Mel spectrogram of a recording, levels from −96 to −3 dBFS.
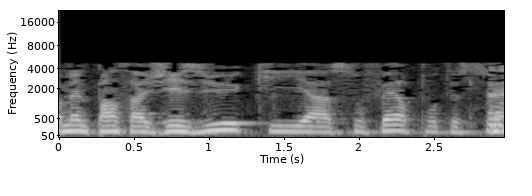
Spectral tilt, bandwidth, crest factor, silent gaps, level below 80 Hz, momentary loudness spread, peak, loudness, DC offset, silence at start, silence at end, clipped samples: -11.5 dB/octave; 5 kHz; 14 dB; none; -60 dBFS; 7 LU; -12 dBFS; -27 LUFS; under 0.1%; 0 s; 0 s; under 0.1%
